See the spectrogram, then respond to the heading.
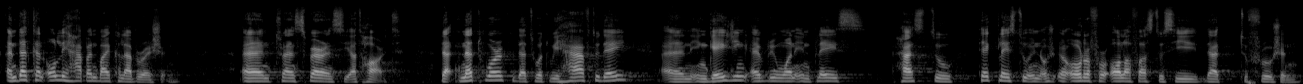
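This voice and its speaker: A man's voice: a little high, moderate pace, fairly bright tone. Man posing rhetorical questions in a hall. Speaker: conference speaker and chairman. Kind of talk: conference speech. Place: conference hall. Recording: reverberant hall, PA.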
